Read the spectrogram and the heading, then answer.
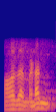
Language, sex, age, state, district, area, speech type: Kannada, male, 18-30, Karnataka, Chitradurga, rural, conversation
